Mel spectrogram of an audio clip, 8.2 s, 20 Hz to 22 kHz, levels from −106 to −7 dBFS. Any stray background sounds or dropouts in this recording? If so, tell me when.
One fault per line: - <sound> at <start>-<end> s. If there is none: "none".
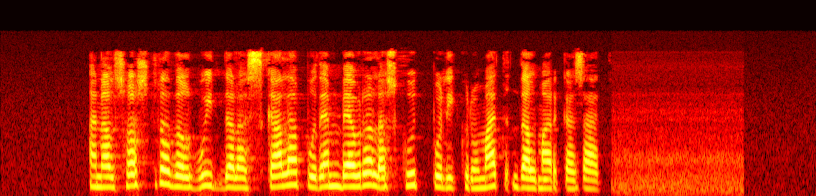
none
